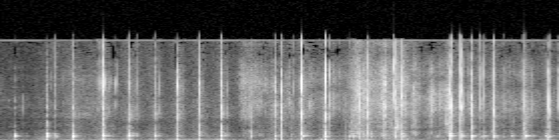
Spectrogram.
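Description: A round, hollow blue metal cream tin held in gloved hands is tapped with gloved fingertips, giving quick, sharp, bright ticks with almost no low end and no ring. A stretch of soft rustling noise fills the middle between the taps.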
